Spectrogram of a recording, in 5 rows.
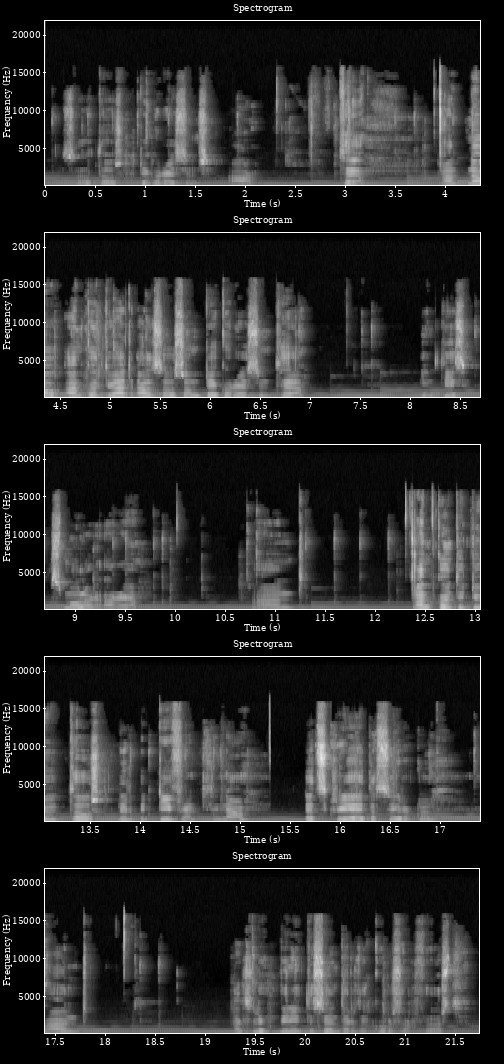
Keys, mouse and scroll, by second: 1.1 ctrl+s, 4.0-5.3 middle drag, 5.3 ctrl+s, 8.5-17.3 middle drag, 9.2 Tab, 10.6 a, 10.6-13.8 right drag, 15.2 Tab, 17.3 shift+a, 17.7-21.7 middle drag, 19.4 x.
